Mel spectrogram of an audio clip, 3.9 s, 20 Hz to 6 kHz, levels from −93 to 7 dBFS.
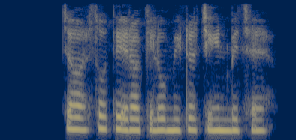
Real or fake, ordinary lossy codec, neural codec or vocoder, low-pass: real; AAC, 32 kbps; none; 5.4 kHz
